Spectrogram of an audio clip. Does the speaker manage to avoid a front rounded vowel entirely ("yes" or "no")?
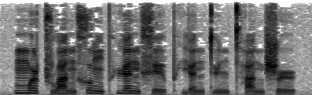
no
